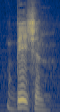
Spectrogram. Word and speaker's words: vision: Este símbolo es más largo y representa el sonido sh, sh, sh. El mismo sonido que usan los argentinos para pronunciar la L en pollo, calle. Visión. Vision, vision, vision.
